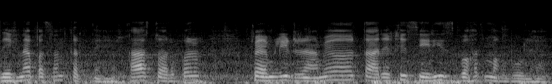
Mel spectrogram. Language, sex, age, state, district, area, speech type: Urdu, female, 60+, Delhi, Central Delhi, urban, spontaneous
